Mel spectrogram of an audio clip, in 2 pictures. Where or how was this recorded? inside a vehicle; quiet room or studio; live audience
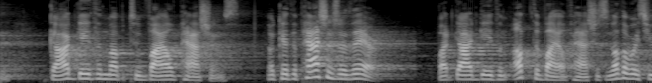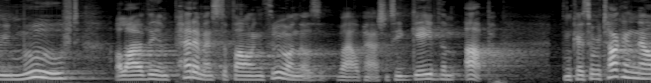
live audience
